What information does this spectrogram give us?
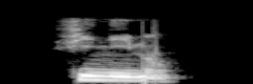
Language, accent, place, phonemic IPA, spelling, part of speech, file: French, France, Lyon, /fi.ni.mɑ̃/, finiment, adverb, LL-Q150 (fra)-finiment.wav
- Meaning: finitely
